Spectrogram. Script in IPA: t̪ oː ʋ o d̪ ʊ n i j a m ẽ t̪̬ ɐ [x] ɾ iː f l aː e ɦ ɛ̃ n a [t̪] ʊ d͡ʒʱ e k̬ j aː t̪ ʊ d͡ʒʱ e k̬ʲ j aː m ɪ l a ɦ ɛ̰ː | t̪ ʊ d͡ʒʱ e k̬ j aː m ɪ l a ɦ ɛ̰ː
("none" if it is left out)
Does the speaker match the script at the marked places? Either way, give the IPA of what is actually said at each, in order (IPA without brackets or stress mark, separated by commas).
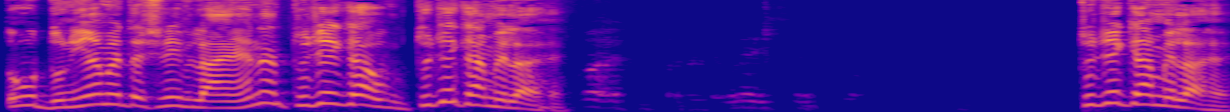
ʃ, t̪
